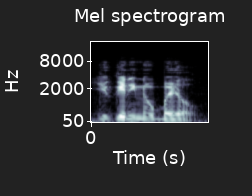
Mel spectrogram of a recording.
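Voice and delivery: low mock-judge ruling; stern judge. Judge cutting short the celebration, sternly. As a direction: drop the voice low to deny it. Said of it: "they were like".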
